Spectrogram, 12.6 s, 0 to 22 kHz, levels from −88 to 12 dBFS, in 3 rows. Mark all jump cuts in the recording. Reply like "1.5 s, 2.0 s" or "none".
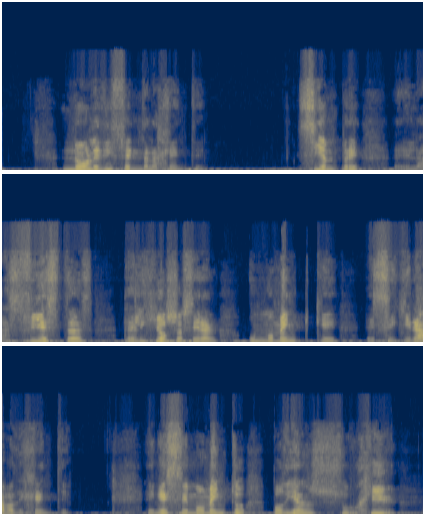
1.4 s, 7.3 s, 7.9 s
